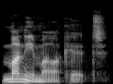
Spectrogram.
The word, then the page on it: money market: British English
